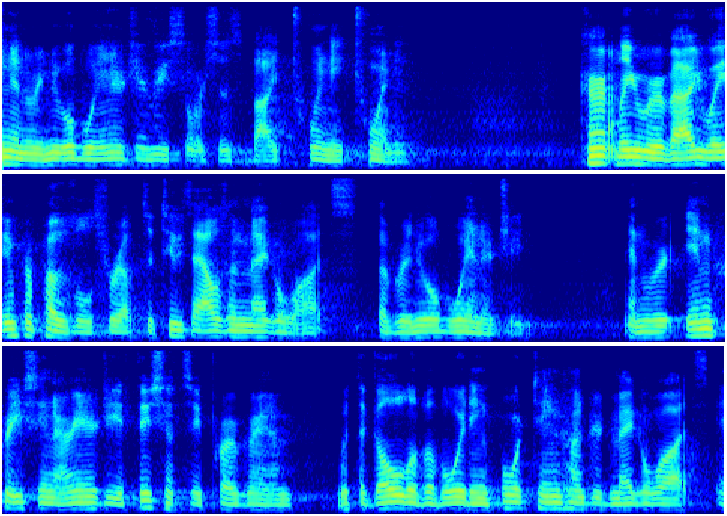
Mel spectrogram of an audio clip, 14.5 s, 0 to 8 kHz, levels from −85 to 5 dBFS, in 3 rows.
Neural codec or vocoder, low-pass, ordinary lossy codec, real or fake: autoencoder, 48 kHz, 32 numbers a frame, DAC-VAE, trained on Japanese speech; 7.2 kHz; MP3, 64 kbps; fake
